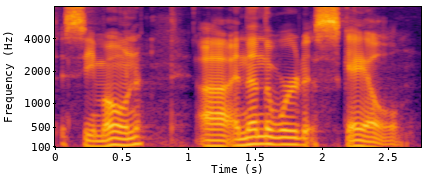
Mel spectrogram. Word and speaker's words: Simon: o n simone uh it looks like simon but it's pronounced simone and then the word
